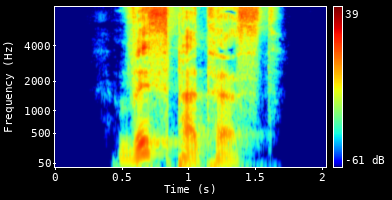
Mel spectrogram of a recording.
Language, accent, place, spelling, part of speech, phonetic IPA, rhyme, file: German, Germany, Berlin, wispertest, verb, [ˈvɪspɐtəst], -ɪspɐtəst, De-wispertest.ogg
- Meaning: inflection of wispern: 1. second-person singular preterite 2. second-person singular subjunctive II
